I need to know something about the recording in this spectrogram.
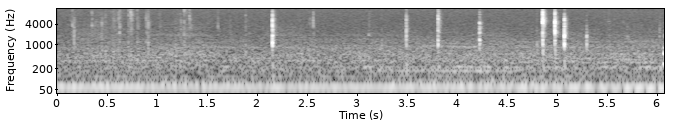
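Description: Light, irregular clicks and taps as the flat pieces of a collapsible wig stand are handled and locked together and its small ring piece is fitted on. About ten sharp clicks, more of them in the second half.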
